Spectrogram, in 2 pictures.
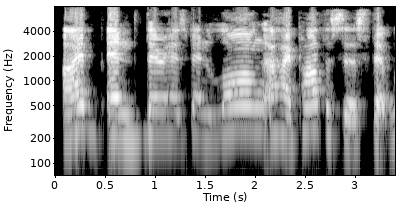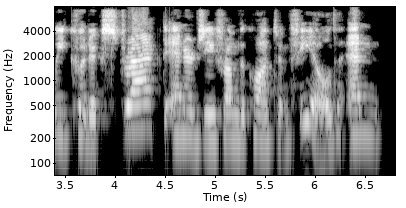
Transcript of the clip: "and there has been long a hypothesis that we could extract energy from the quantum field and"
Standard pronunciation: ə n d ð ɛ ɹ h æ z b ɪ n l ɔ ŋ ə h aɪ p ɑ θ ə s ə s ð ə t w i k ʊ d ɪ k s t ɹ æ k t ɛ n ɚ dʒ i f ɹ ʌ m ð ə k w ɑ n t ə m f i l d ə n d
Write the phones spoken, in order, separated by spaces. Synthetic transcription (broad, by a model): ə n ð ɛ ɹ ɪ z b ɪ n l ɔ ŋ ə h aɪ p ɑ θ ə s ə s ð ə t w i k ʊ d ɪ k s t ɹ æ k t ɛ n ɚ dʒ i f ɹ ʌ m ð ə k w ɑ n t ə m f i l d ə n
